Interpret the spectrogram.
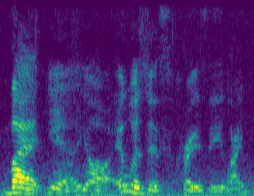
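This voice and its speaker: With a crowd behind her and poor audio, a young adult woman who makes online videos tells a casual, gossipy story in slang, acting out what people said. Her voice is fairly low and expressive, and she speaks at a measured pace.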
